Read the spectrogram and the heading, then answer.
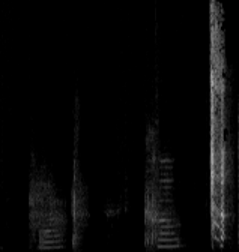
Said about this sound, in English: Cough. Yeah, I have a cough today.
